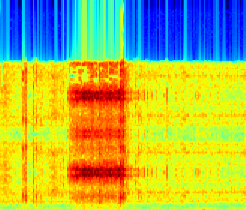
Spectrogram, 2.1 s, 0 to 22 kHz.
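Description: Brief hiss, about half a second long, of the little remaining pressure escaping from a BMW M30 cooling system's plastic expansion tank as its cap is loosened, after a couple of faint clicks from the cap.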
